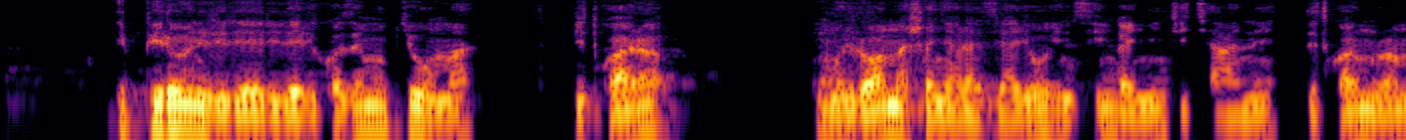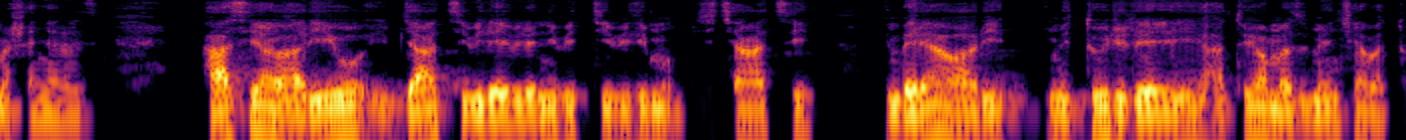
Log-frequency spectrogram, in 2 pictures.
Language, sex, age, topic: Kinyarwanda, male, 18-24, government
